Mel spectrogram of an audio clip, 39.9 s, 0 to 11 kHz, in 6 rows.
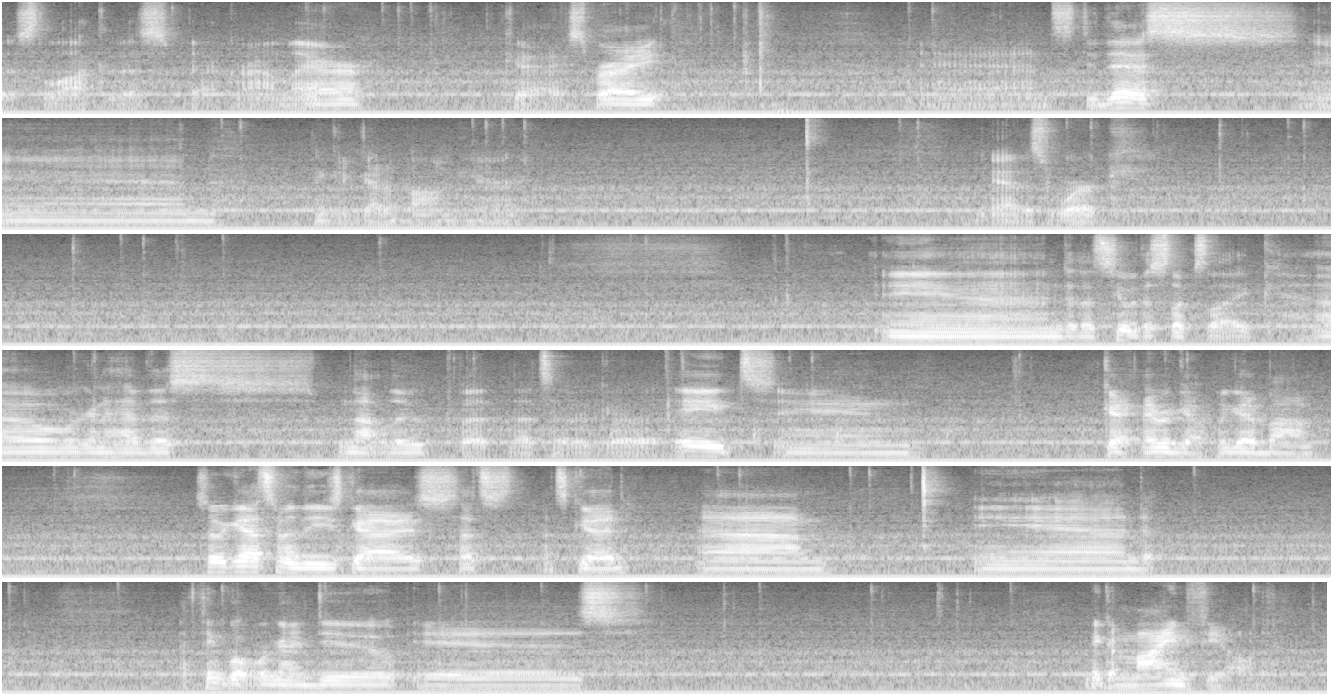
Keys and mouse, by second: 1.0 click, 2.2 click, 3.0-4.2 typing, 4.6 click, 8.0 click, 9.2 click, 11.3 click, 12.0 shift+click, 13.2 click, 14.5-15.5 drag, 17.3 Delete, 20.5-21.0 drag, 22.4 click, 24.1 click, 25.9 click, 29.1 shift+click, 30.3-30.9 drag, 32.6 ctrl+click, 33.9 ctrl+click, 34.9 ctrl+click, 36.5 ctrl+click, 37.1 ctrl+click, 38.4 ctrl+click, 39.3 ctrl+click.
